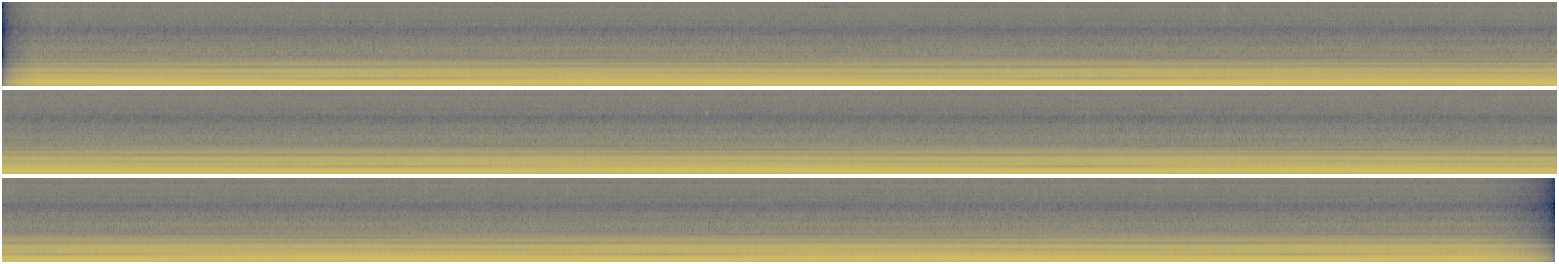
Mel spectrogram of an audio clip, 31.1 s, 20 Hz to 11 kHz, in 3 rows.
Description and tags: Drone, Dishwasher, A
Raw audio of a dishwasher droning while active. Looking at this through a spectrogram reveals a huge amount of harmonics and partials based around a fundamental of 100Hz, which is why this sound is so alluring to hum along with. I highly recommend listening with headphones and trying to hum at a perfect 5th above the low drone - the "fundamental" - and feel your voice resonating with this universal principal of sound - the harmonic series.
An example of how you might credit is by putting this in the description/credits:
The sound was recorded using a "Zoom H6 (XY) recorder" on 10th May 2018.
